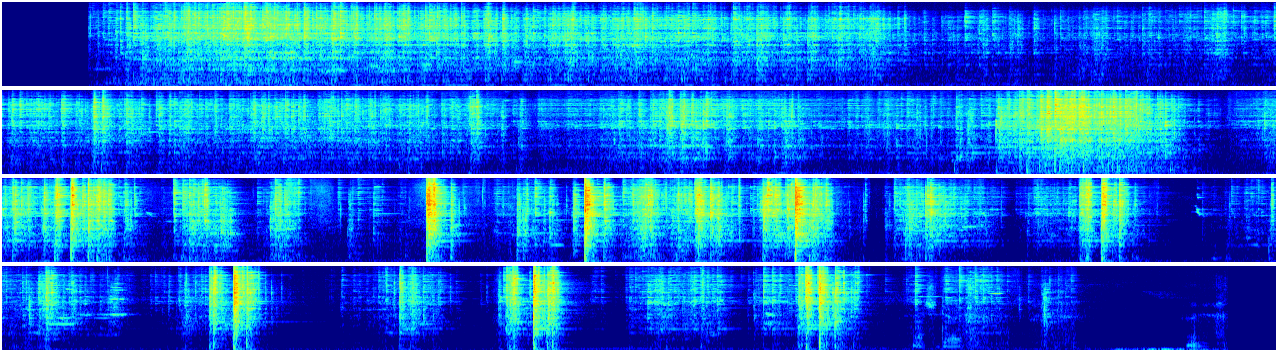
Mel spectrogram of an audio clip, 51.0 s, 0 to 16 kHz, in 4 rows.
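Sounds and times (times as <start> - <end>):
metal tools clinking and rattling: 44.6 - 49.0.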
